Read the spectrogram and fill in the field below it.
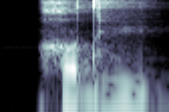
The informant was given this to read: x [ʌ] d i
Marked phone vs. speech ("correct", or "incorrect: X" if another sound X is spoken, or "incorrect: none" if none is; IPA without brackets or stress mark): correct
